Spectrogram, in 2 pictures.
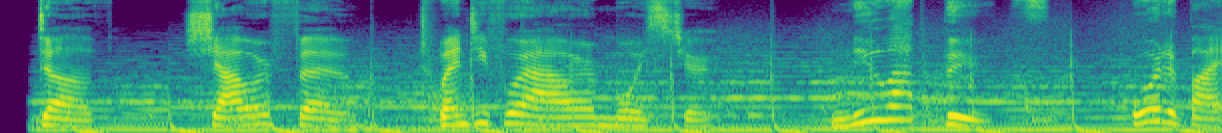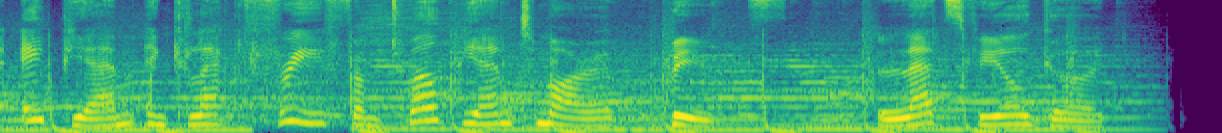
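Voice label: English commercial Irish; GoLocalise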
